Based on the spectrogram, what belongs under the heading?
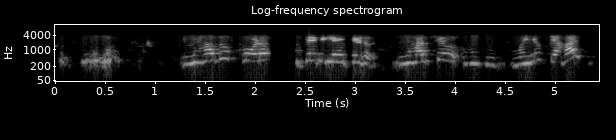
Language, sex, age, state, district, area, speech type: Kashmiri, female, 18-30, Jammu and Kashmir, Pulwama, urban, conversation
